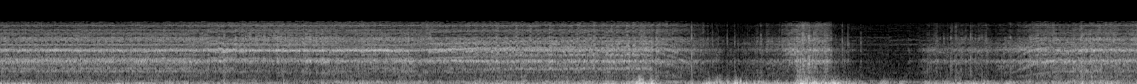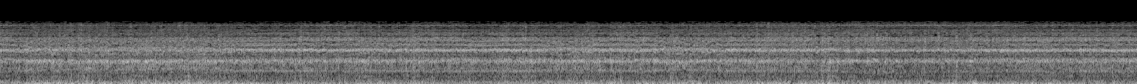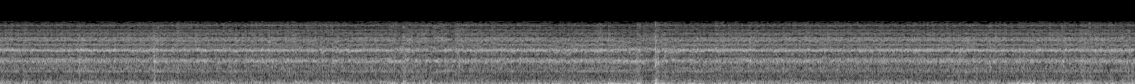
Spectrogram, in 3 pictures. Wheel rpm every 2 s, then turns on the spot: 160, 160, 160, 60, 20, 140, 160, 160, 160, 160, 160, 160, 160, 160, 160, 160, 160.
none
